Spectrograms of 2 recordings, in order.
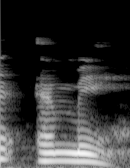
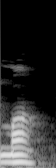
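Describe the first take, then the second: First: It is said as two separate letters. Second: It is said as the single word 'maa'. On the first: The speaker calls it right. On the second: The speaker calls it wrong.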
